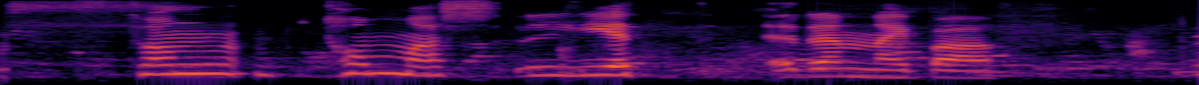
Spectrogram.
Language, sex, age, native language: Icelandic, female, 10, Icelandic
